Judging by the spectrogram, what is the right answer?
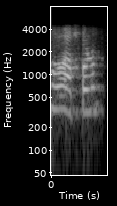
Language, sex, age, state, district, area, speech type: Odia, female, 18-30, Odisha, Kendujhar, urban, conversation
